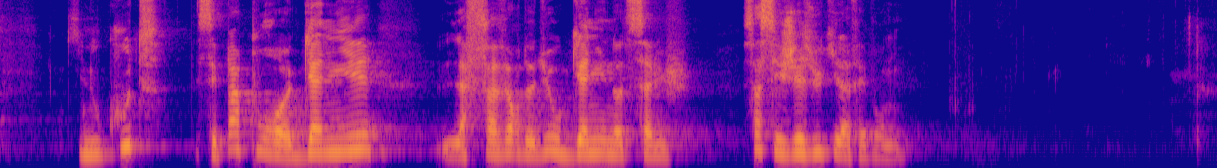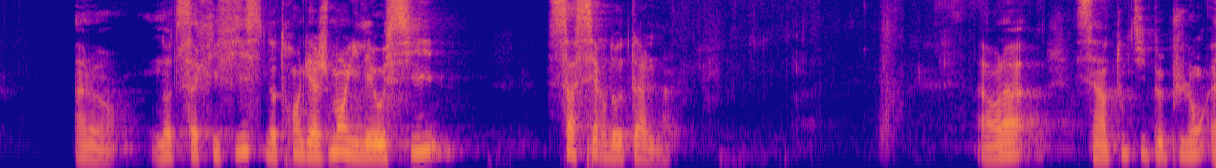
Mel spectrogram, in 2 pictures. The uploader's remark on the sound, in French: Enregistré à l'église CVV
